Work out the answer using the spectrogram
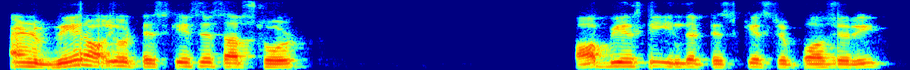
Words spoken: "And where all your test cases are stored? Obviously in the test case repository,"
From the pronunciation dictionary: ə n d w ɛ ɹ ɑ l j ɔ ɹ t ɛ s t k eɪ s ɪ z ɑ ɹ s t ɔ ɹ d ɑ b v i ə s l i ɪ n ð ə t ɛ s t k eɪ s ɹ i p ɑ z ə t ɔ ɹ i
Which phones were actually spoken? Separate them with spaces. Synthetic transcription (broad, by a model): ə n d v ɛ ɹ ɑ l j ɔ ɹ t ɛ s t k eɪ s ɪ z ɑ ɹ s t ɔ l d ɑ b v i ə s l i ɪ n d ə t ɛ s t k eɪ s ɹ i p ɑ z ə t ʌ ɹ i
